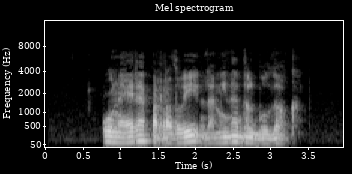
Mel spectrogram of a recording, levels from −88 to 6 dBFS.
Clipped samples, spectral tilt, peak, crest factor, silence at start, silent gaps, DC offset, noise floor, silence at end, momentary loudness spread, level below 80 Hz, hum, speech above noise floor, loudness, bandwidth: under 0.1%; -9.5 dB/octave; -2 dBFS; 18 dB; 0.75 s; none; under 0.1%; -70 dBFS; 0.65 s; 10 LU; -52 dBFS; none; 52 dB; -18 LUFS; 6.4 kHz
